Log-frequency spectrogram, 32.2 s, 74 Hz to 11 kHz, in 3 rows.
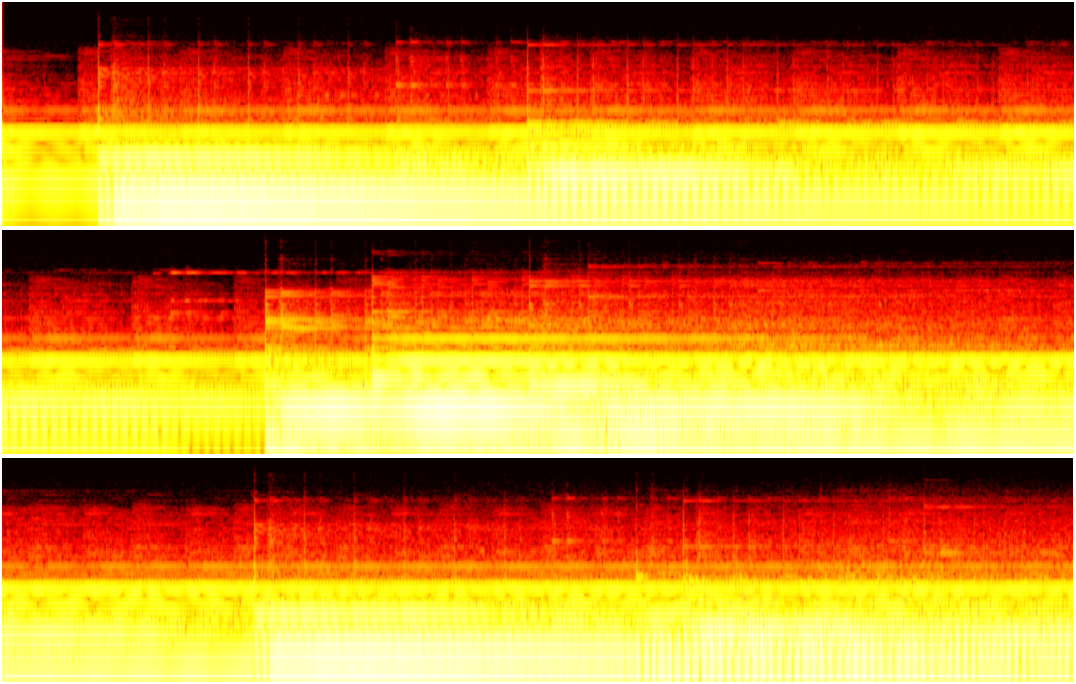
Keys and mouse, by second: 5.0 click, 7.1 s.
